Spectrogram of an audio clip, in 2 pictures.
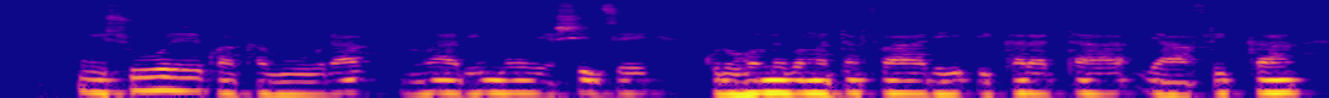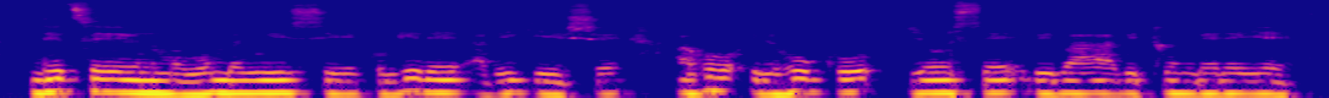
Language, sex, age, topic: Rundi, male, 25-35, education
